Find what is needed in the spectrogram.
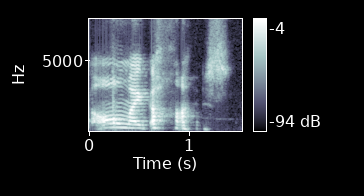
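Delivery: slow, high, soft laugh through the words; a soft "oh my gosh" broken by a laugh; laughing gasp. Retold or imitated. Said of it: "And I was like".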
